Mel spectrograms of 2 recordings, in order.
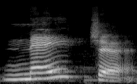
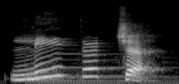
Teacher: si te das cuenta, la primera vocal es la que lleva el acento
